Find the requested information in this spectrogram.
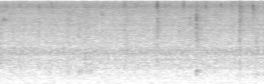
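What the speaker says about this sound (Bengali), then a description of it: "লবণ দিমু আর পেঁয়াজগুলা গলি যাক, তারপরে একটু ভাজা ভাজা হয়ে যাক আর কি" Onions frying in a pan with salt added, a steady soft sizzle with faint scattered pops throughout, fairly quiet and close, no talking.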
